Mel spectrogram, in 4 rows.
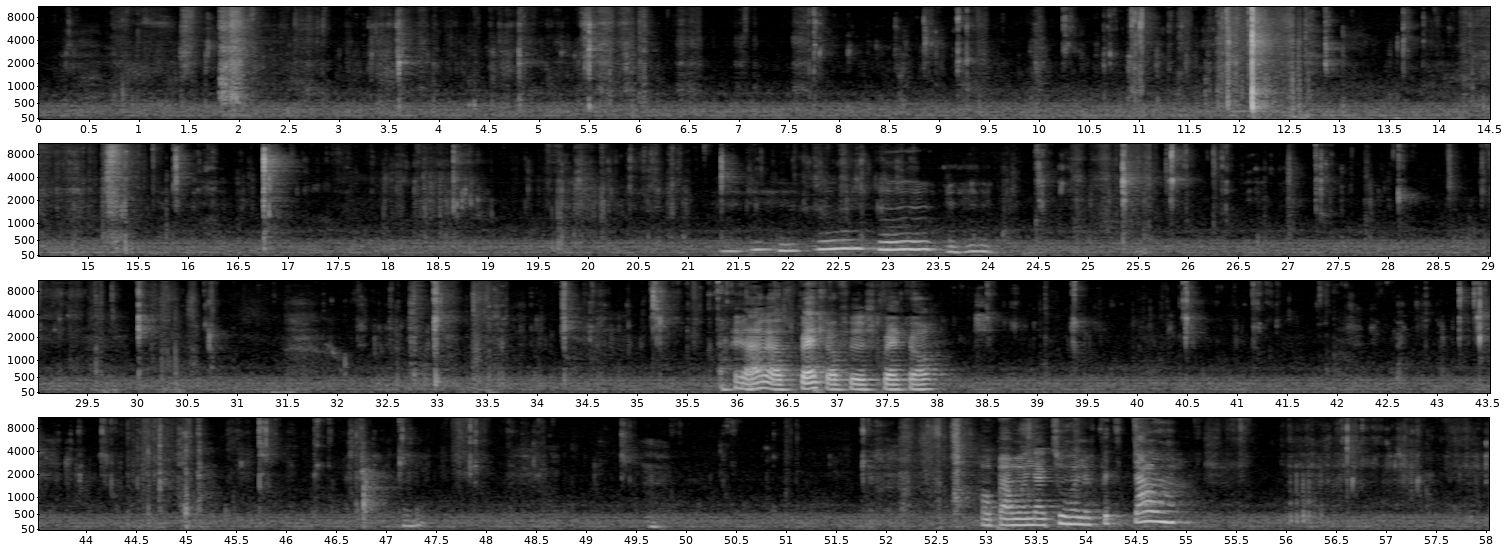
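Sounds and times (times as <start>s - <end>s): wet chewing and lip smacks: 2.6s - 6.2s, 7.2s - 21.4s, 24.3s - 31.2s, 31.9s - 35.8s, 38.2s - 52.1s
person humming: 21.3s - 24.2s.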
